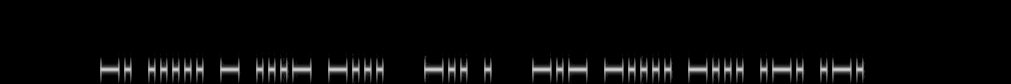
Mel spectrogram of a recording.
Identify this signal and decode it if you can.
Morse code, heard as a keyed tone, about 21 wpm, 700 Hz. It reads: N5TVB DE K6BRR
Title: USA Callsign DE Callsign - 5 Characters - 20wpm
